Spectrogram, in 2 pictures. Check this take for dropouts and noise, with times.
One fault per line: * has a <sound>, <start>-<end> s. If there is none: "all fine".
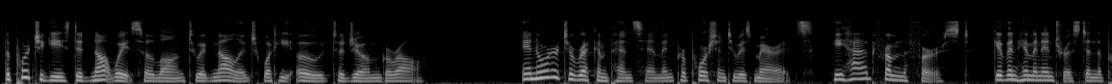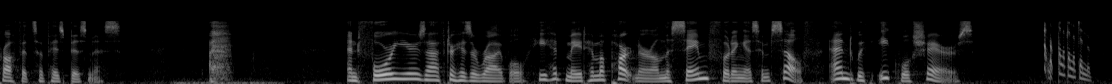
* has a breath, 12.8-14.0 s
* has a chirp, 21.6-22.1 s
